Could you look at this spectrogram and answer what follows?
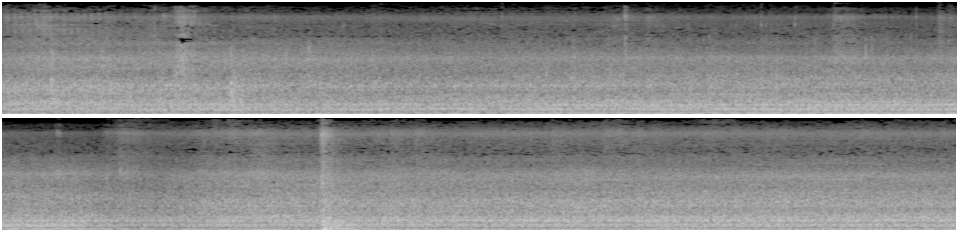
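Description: Large diesel coach engine idling steadily, with a sharp clack about thirteen seconds in.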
